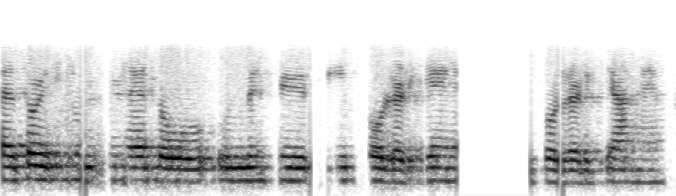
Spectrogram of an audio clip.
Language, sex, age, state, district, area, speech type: Hindi, male, 18-30, Rajasthan, Jodhpur, urban, conversation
